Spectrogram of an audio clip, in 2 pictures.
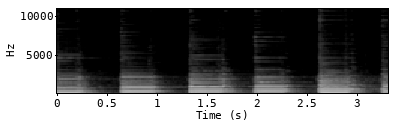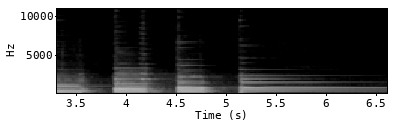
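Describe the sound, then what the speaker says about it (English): Guitar strikes a steady series of nine Barry Harris scale chords, one after another in even rhythm, the last left ringing clearly. "Barry Harris scale when breaking down this would sound like this"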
